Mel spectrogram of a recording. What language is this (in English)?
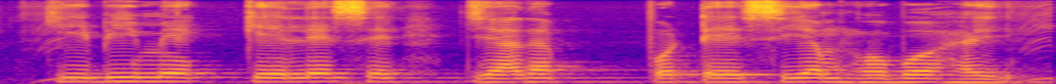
Magahi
